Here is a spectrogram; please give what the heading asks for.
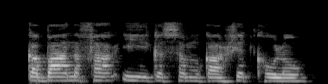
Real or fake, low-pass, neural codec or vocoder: real; 7.2 kHz; none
